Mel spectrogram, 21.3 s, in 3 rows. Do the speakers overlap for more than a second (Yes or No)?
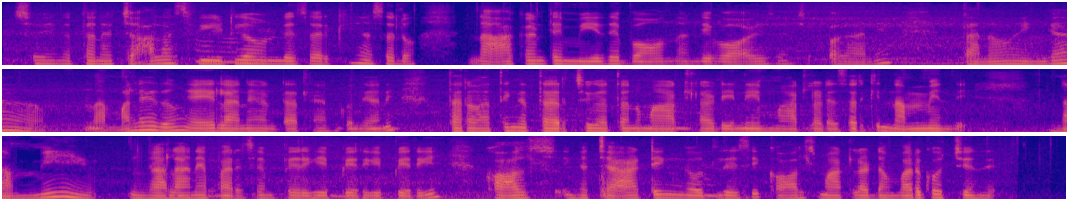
No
